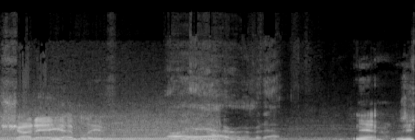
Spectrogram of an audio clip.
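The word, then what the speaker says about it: Sade: lady singer named spud it's spelled SAE that's it shut a I believe ya was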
